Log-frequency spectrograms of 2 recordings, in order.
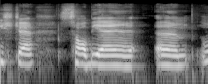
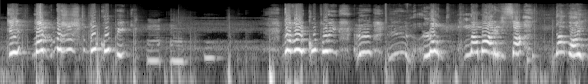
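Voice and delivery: excited shouting; 11 semitones higher than usual. Real, not acted. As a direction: shout at him to buy now. Urging friend to buy.

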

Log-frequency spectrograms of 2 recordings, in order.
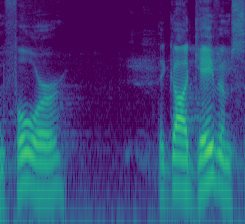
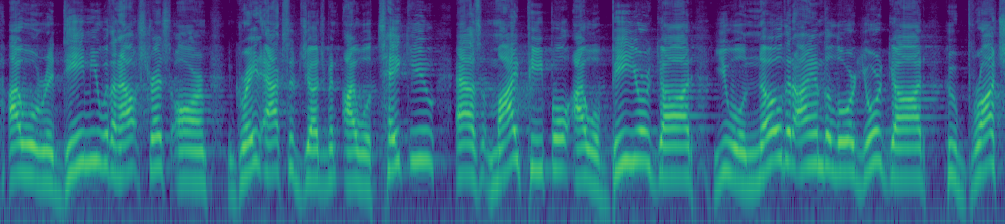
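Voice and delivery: raised, ringing pulpit voice reading scripture; preaching; 7 semitones higher, 7 dB louder than usual. Acted. Preacher proclaiming God's words to the congregation, fervent preaching.

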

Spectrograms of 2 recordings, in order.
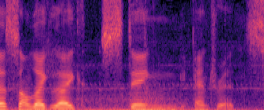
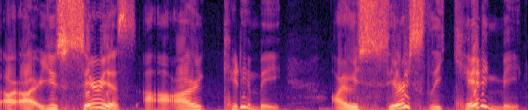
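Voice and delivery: loud disbelief; 5 semitones higher, 8 dB louder than usual. Real, not acted. Gamer shouting in disbelief at the free full game, building to a high wail. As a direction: yell it louder each time, last one stretched high.

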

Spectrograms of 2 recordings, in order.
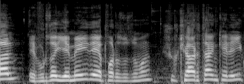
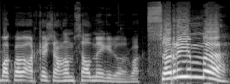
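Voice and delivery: ordinary delivery

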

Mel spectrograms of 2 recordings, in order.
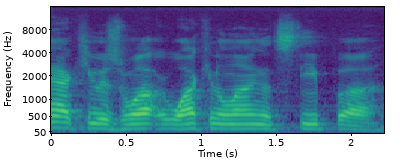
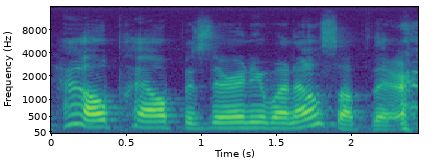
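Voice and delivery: louder, higher, laughing through it; hammed-up cry for someone else; mock yell for help; 3 semitones higher, 6 dB louder than usual. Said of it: "he yelled".

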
